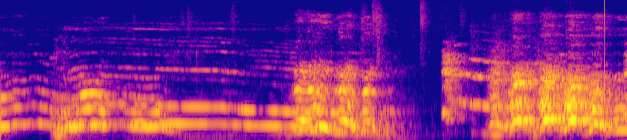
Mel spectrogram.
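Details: Domestic dog howling back at other dogs: a long smooth howl slowly sliding lower, followed by wavering, yodel-like howls after a short break, with a faint low hum underneath.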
